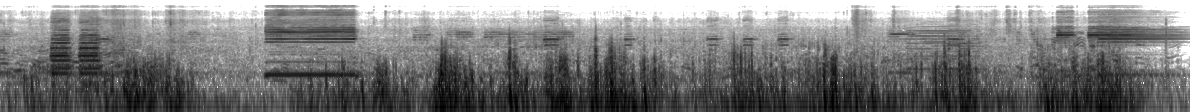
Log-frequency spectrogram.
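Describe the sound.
Ship horns hoot in several sustained, steady blasts, one especially loud and brassy, over gusty wind noise and a murmur of crowd voices, as crowds in the Falklands bid farewell to the ship James Clark Ross leaving for the UK on a grey, cold, rainy day.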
